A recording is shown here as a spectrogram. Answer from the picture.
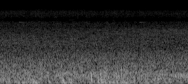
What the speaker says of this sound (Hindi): देख सकते हो बानेर नदी को।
